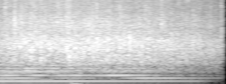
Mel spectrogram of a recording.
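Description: Audience applause breaks out over the orchestra's final held chord, and the low notes fade out near the end.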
